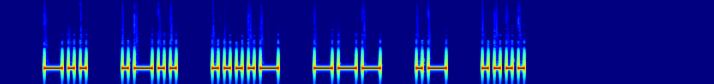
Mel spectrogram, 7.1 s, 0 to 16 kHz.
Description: Morse code, heard as a keyed tone, about 20 wpm, spaced as for 14 wpm, 700 Hz. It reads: DL4OAH
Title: 076 Lesson 13g - Letter L - Call Signs 20wpm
